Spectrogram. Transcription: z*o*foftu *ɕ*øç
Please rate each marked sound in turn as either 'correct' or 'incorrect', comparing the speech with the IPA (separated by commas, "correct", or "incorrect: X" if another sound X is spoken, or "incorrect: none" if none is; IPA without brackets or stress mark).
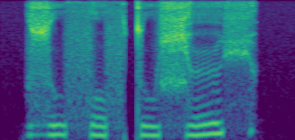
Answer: incorrect: u, correct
